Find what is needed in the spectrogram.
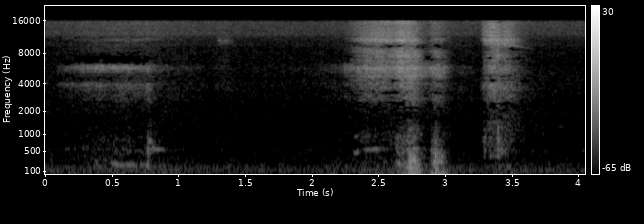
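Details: French bulldog snoring, said to breathe better immediately after a small amount of Vicks VapoRub is rubbed above the nose: quiet nasal snorting snores with a couple of louder rattling breaths while asleep.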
